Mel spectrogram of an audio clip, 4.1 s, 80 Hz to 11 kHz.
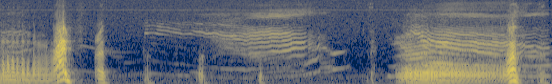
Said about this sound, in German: Hilfe! Am Gartenzaun hocken mindestens 100 Katzen.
